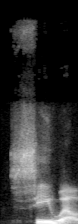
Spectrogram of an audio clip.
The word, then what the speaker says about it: Sewell: Sewell, that's how you say it.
